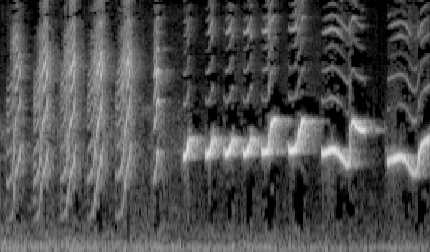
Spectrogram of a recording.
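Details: White-cheeked black-throated laughingthrush song: five quick harsh, rasping notes, then a steady series of loud, clear whistled notes, each bending upward, getting slightly higher, ending in a dipping whistle.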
